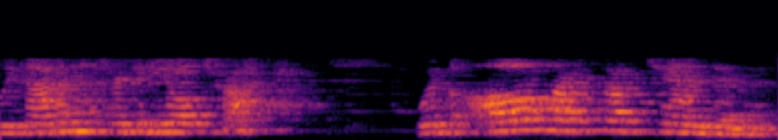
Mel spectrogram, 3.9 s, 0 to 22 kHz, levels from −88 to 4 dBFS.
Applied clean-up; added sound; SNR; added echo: classical method WPE with log-MMSE.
